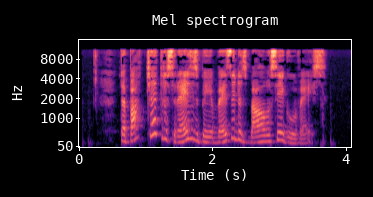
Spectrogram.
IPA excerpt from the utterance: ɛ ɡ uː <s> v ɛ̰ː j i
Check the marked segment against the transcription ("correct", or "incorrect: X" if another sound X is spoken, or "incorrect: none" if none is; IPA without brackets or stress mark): incorrect: none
